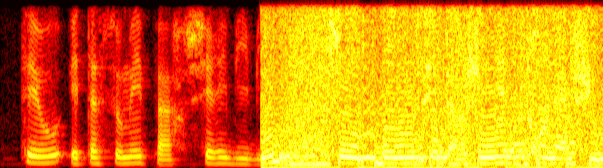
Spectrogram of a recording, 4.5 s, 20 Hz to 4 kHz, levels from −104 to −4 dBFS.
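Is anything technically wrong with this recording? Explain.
Yes. From 1.96 s, right after "est assommé par", to the end, companded audio is read as linear: A-law bytes play as raw 8-bit samples without expansion, so each sign change swings half the range. It sounds harsh and buzzy, with loud noise in pauses. The waveform is bent out of shape, with quiet sounds as large as loud ones, and the spectrogram fills with dense noise up to 4 kHz.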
